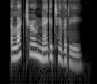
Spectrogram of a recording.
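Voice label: "electronegativity", British English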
